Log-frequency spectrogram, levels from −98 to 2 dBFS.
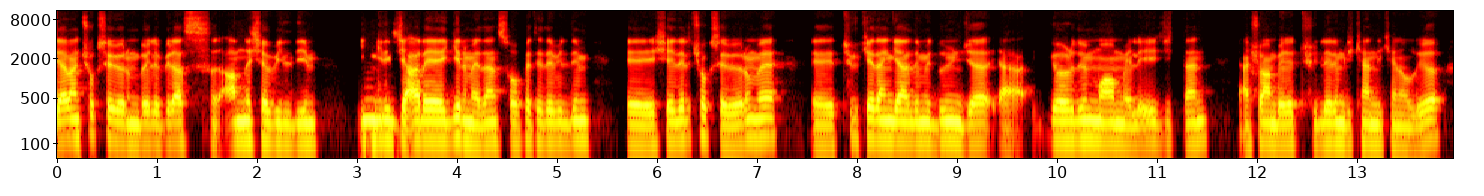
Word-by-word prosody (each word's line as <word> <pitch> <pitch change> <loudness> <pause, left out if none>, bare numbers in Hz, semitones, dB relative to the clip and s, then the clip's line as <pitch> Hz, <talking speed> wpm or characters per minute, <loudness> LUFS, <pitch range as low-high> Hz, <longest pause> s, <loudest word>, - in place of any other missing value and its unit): ya, 115 +1 +6
ben 120 - +3
çok 135 +1 -8
seviyorum, 105 -2 +1
böyle, 100 -1 -1
biraz, 105 0 -1
ııı, - - -6
anlaşabildiğim, 105 -1 0 0.4
İngilizce 115 -1 +3
araya 110 0 +7
girmeden 110 -2 +1
sohbet 110 +1 -4
edebildiğim, 110 +1 -1 0.4
eee, 100 0 +2
şeyleri 110 +2 -1
çok 125 +1 -4
seviyorum 100 +5 0
ve, 125 0 +2 0.3
eee, 95 -1 -2
Türkiye'den 115 0 +1
geldiğimi 110 -2 +2
duyunca, 105 -2 +1
ya, 320 0 -3 0.3
gördüğüm 110 0 +2
muameleyi 105 -1 +1
cidden, 105 +2 -4 0.4
ya, 95 - -2
şu 100 - -1
an, 105 -1 +2
böyle, 100 0 0
tüylerim 105 0 -2
diken 100 +1 -2
diken 95 0 -6
oluyor. 95 +6 -1
105 Hz, 145 wpm, -23 LUFS, 100-110 Hz, 0.4 s, araya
